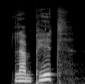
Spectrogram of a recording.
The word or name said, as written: lampet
